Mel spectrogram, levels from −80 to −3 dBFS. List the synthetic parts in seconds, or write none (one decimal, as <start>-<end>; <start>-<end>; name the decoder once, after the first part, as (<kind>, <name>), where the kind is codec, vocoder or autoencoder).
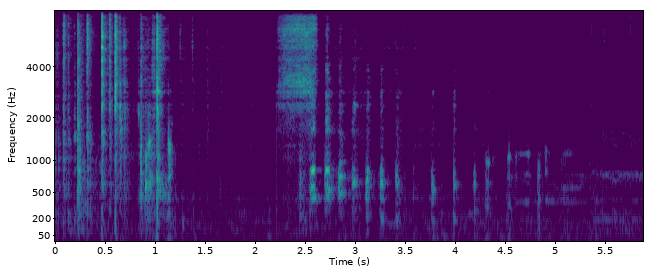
0.6-5.9 (codec, SNAC)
